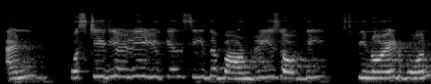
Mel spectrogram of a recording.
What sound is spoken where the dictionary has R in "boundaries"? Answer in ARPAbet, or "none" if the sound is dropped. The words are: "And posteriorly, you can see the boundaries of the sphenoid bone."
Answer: R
